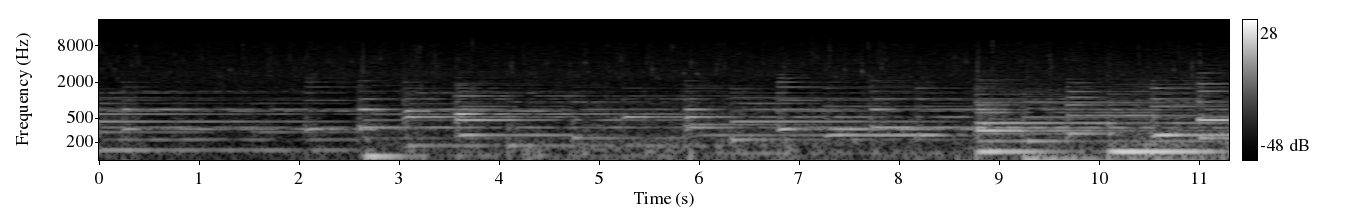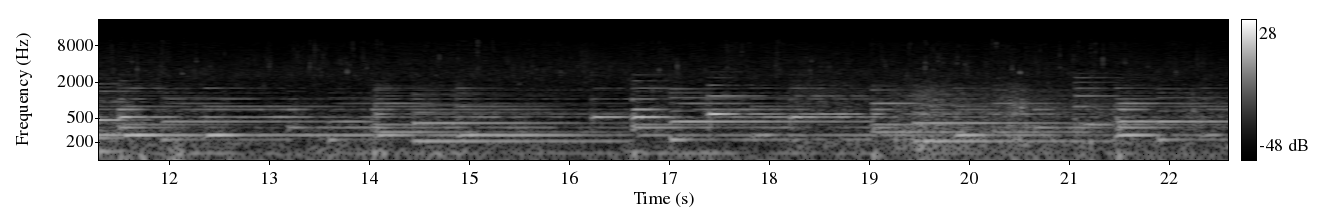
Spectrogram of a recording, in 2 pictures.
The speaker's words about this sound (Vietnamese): Em có thầm nghe mưa bay ngoài đó, em có buồn khi gió thổi đêm đêm.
